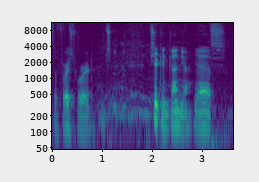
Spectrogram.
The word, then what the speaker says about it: Chikungunya: So the mosquito-borne illnesses, you get 5 points if you can pronounce the first word. Chikungunya, yes.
